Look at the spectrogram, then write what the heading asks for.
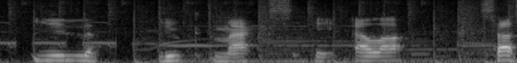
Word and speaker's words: ils: So, il et elle, et tu prononces pas le S. So, the S is not pronounced. It's just il, and there's an S there. You see that it's there, you can't hear that it's there. You don't say ils, you say il.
